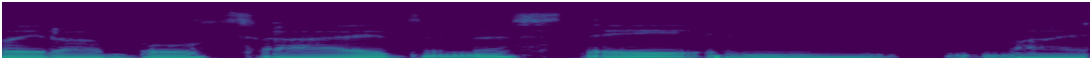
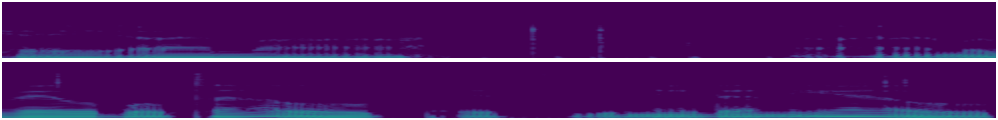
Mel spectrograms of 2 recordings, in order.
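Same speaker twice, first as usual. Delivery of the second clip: slow, odd, weird put-on Eastern European accent; 4 semitones higher, 3 dB quieter than usual. Imagining a text they might send tomorrow, in a weird Eastern European accent. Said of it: "I just did a weird middle uh, Eastern European".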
